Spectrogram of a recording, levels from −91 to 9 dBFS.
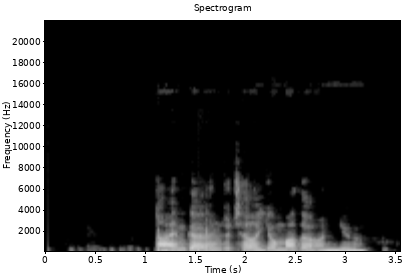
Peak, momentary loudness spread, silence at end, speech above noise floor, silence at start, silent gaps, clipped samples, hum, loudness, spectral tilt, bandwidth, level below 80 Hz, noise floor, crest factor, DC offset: -2 dBFS; 6 LU; 0.35 s; 37 dB; 1.1 s; none; under 0.1%; none; -18 LUFS; -7.5 dB/octave; 7.2 kHz; -58 dBFS; -54 dBFS; 18 dB; under 0.1%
